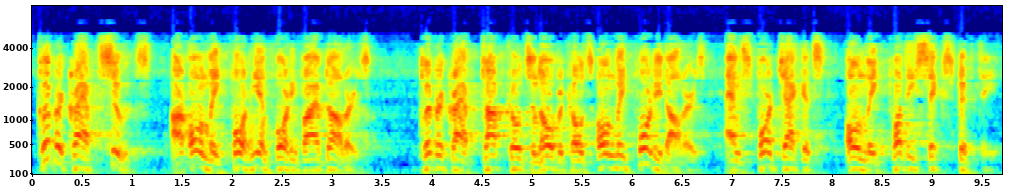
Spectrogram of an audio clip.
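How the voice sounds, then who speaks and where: A man's voice: on the high side, big pitch swings, normal speed. A man with an American accent announcing and hosting in scripted 1940s radio style. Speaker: announcer and host. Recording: muffled, hissy 1940s radio recording.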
